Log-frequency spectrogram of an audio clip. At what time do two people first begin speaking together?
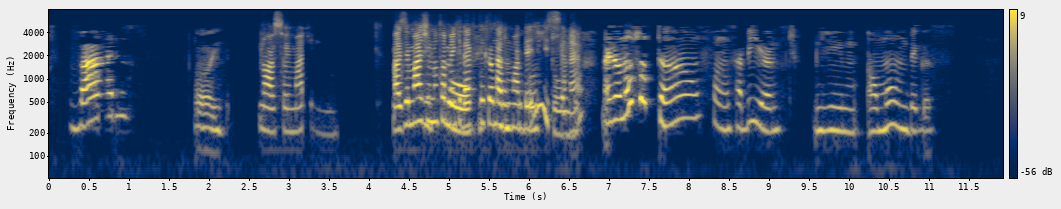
4.7 s

